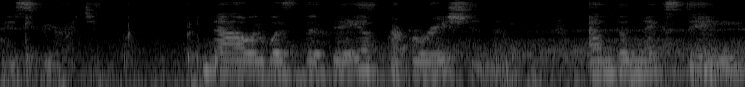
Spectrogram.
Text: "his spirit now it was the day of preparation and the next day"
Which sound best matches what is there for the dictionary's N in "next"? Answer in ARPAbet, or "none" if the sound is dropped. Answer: N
